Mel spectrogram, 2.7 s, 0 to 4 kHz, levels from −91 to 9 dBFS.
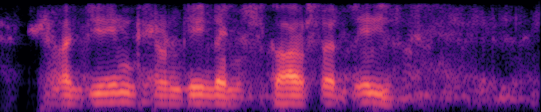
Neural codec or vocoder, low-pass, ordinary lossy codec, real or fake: codec, 24 kHz, 1.5 kbps, HILCodec; 3.6 kHz; none; fake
